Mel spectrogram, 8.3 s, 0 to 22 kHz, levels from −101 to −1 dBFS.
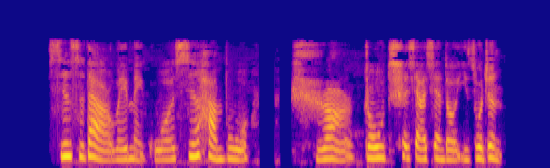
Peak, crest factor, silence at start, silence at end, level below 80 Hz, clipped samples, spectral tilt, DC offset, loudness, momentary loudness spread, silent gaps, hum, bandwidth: -2 dBFS; 18 dB; 0.75 s; 0.75 s; -66 dBFS; under 0.1%; -3.5 dB/octave; under 0.1%; -18 LUFS; 14 LU; 3.90-4.12 s, 4.21-4.37 s; none; 8.4 kHz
